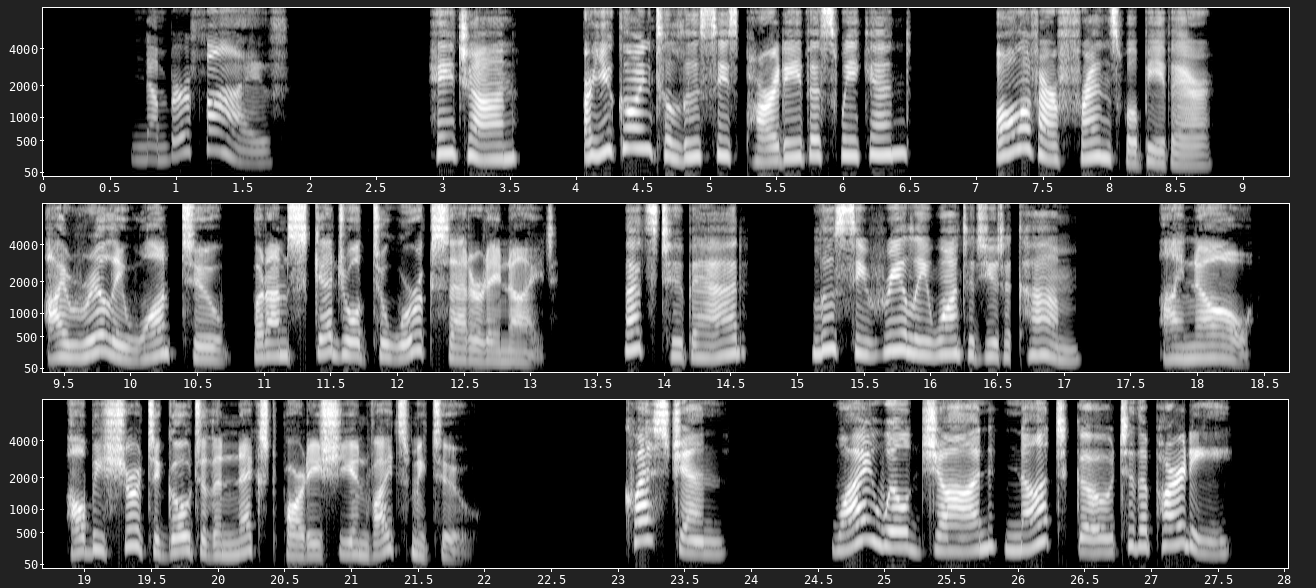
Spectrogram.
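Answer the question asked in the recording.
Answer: He has to work Saturday night.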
